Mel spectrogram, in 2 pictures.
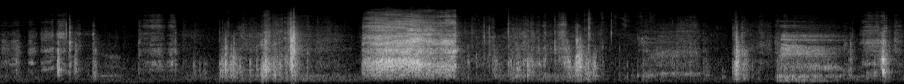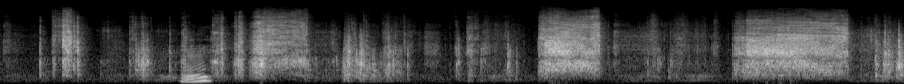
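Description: Andre De Villiers Pitboss 1 flipper knife's blade slicing through a sheet of paper in a sharpness test: several separate rasping cuts, each about half a second to a second long, with paper crinkling and small clicks between them. The edge cuts the paper readily, judged well sharpened.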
